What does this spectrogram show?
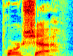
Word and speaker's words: Porsche: and he also said to tell you it's pronounced Porsche you're an idiot uh Alicia Sloan says extra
